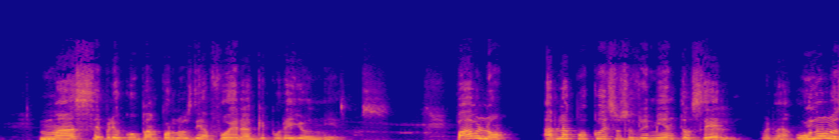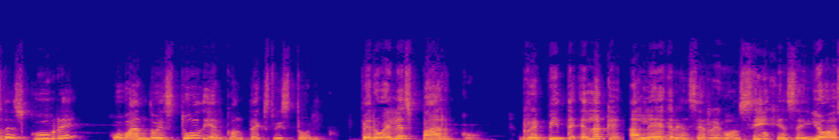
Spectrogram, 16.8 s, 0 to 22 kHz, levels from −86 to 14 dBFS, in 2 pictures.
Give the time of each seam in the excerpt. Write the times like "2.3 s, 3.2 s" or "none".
11.9 s, 13.5 s, 14.6 s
